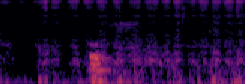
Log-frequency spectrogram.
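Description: Faint scratching of a graphite pencil shading on sketchbook paper, with a brief voiced sound just under a second in.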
